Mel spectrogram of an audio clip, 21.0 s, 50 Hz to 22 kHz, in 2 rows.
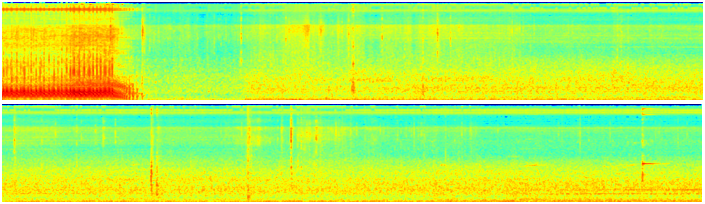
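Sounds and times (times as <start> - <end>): crane engine rumbling: 0.0 - 21.0.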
